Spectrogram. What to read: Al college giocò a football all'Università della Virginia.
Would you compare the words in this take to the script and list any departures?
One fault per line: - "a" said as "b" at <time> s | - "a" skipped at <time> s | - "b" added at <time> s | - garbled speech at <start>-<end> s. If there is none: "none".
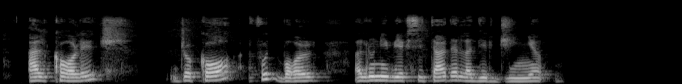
- "a" skipped at 2.4 s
